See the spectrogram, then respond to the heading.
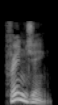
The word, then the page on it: fringing: British English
